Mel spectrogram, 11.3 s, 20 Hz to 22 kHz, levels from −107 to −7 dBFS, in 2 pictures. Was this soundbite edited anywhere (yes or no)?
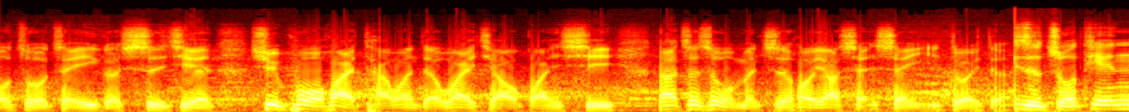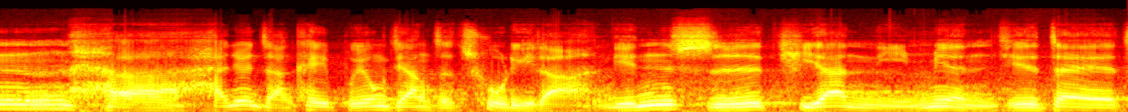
yes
